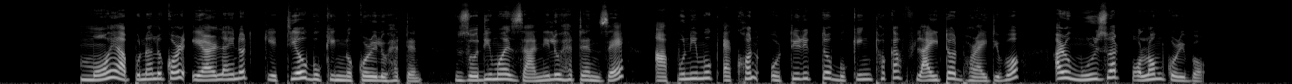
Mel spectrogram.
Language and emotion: Assamese, disgusted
